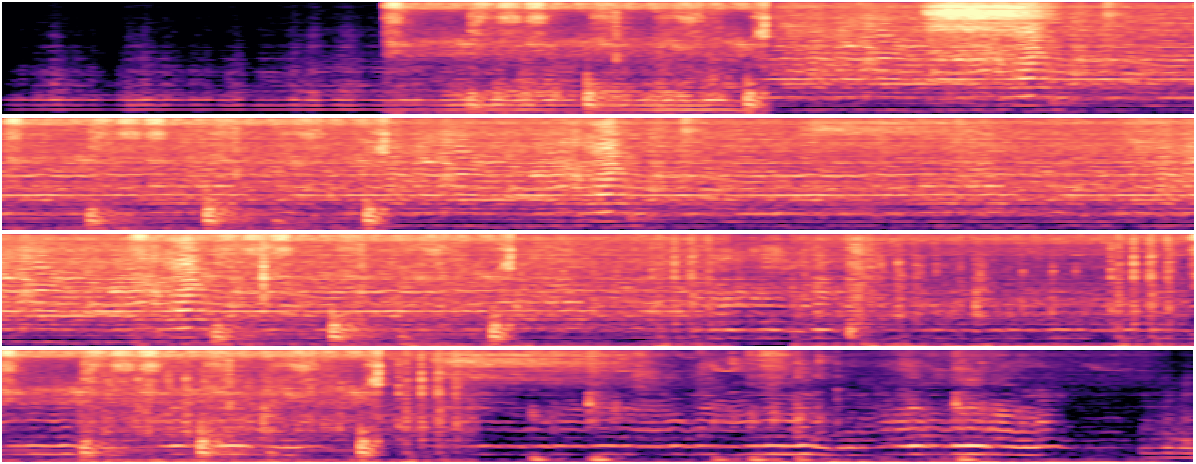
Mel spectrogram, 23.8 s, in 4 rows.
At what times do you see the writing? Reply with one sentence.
You can hear the writing from 1.9 to 3.9 s, from 6.0 to 7.9 s, from 12.6 to 14.5 s and from 17.9 to 19.8 s.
